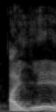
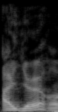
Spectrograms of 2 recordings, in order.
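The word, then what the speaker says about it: Hayer: Il faut prononcer d'ailleurs Ayé et pas ailleurs, même si comme tous les macronistes, elle semble parfois un peu ailleurs.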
